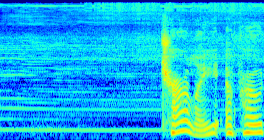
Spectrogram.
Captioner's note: tools buzzing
